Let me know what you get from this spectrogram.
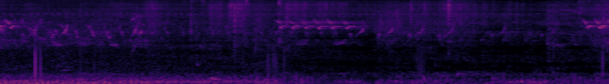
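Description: Birds chirping over a low rumble of outdoor background noise, with a quick run of repeated high chirps about three seconds in and again at the end.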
